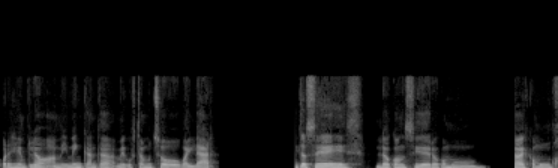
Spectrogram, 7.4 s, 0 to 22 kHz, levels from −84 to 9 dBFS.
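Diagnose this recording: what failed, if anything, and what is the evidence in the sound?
Speech twice resumes abruptly out of silence with its opening sounds missing: at 3.86 s after a pause of about 1 s, about 82 ms is swallowed, and at 6.78 s after a pause of about 0.3 s, about 88 ms is lost. This is a clipped start after a pause at the playback stage. The output device idles during silence and must wake or relock before passing sound again, so each onset arrives already cut.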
